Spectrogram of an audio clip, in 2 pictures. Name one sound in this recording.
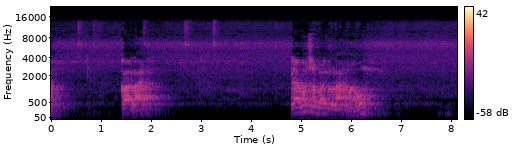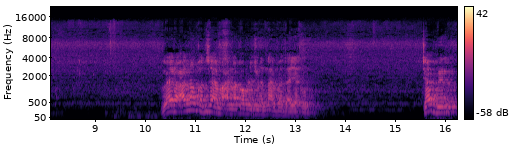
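An elderly man chants in phrases through a microphone, with pauses between them.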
